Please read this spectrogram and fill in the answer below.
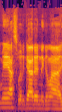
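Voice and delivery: normal talking voice

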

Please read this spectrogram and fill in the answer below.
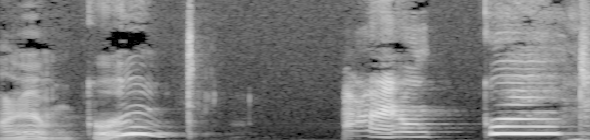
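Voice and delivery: very high, slow, swooping, stretched-out voice. Trying a Groot voice while naming the Guardians: Groot voice. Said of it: "I'm not good at this".

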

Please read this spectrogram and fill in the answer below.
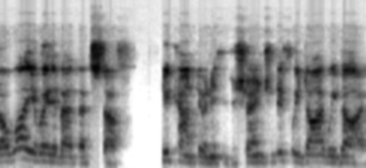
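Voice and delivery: choppy word-by-word English. Retelling what a woman said on finding the speaker upset, imitating very staccato english. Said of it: "she speaks in a very staccato English".

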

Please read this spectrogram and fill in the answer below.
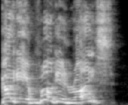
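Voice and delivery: shrieking, very high-pitched, loud screaming yell. Retelling what a commentator said on air: imitating someone screaming. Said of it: "Cole literally screams".

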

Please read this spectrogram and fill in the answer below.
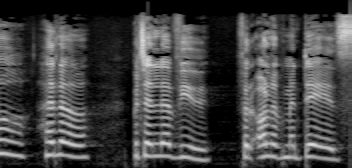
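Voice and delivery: put-on high, boyish voice, like before it broke. Mocking how Mac delivers the bad news, young Mac voice. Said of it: "like Mac before his balls dropped".

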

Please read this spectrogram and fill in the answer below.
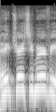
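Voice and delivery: acted shouting. Retelling calling out to a man while leaving, retelling a yell. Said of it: "I just yelled at him like I was leaving".

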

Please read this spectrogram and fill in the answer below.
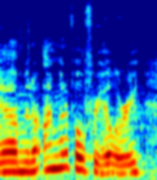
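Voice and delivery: mock unenthusiastic, put-on unexcited tone. Mimicking how some people say who they'll vote for, imitating someone unexcited. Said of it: "they don't say it like they're excited. They're going".

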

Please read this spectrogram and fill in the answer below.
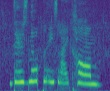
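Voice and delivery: tiny, high, scared mumble. The turtle answers Zeus's demand, in a tiny, scared mumble. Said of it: "mumbled in a tiny, scared voice".

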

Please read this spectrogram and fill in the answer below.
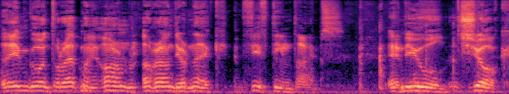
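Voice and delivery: put-on Russian-sounding accent. Voicing a character said to be from Romania, in a Russian-sounding accent. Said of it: "Sounds Russian".

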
